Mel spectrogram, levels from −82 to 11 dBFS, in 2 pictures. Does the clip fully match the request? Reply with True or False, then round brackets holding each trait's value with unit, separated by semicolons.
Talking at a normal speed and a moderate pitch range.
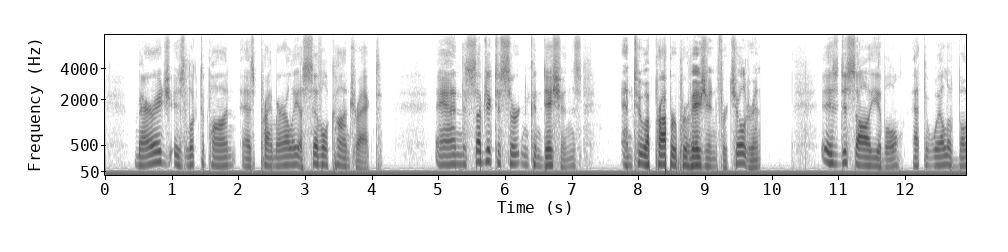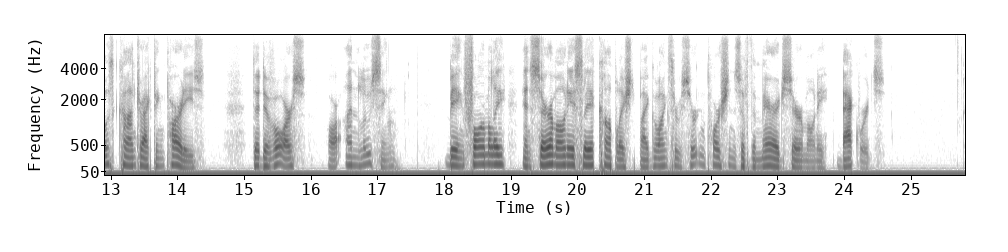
False (115 wpm; 3.4 semitones)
